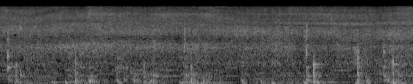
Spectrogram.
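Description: Chopped onion and vegetables sizzling as they sauté in a pan over raised heat, with a utensil scraping and clicking against the pan many times as they are stirred.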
